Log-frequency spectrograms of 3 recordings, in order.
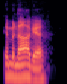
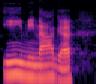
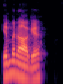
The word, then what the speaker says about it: Imanaga: But Shoto Imanaga is how they pronounce it on TV, not Iminaga. It's Imanaga.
